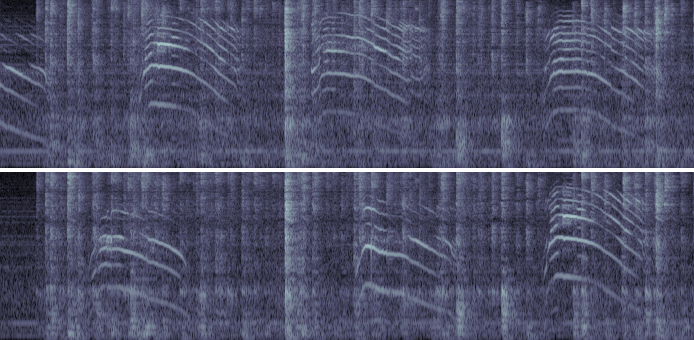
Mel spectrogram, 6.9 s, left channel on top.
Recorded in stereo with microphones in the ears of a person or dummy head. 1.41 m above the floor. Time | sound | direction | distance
0.4 | typing on a keyboard | 30° left (ahead or behind) | 1.8 m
